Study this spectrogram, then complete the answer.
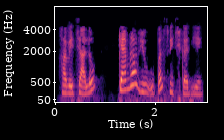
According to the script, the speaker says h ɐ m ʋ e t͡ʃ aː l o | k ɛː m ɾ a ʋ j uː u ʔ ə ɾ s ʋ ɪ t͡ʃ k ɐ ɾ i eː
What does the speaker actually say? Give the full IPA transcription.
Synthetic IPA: h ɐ ʋ e t͡ʃ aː l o | k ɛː m ɾ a ʋ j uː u p ə ɾ s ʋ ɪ t͡ʃ k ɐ ɾ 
